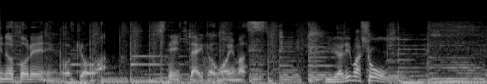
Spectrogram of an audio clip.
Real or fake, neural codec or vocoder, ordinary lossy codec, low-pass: fake; codec, 16 kHz, 4 kbps, X-Codec, HuBERT features, trained on balanced general audio; none; none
